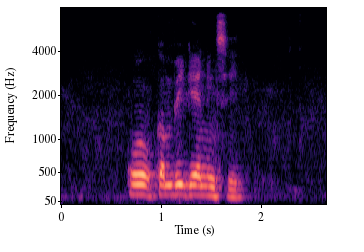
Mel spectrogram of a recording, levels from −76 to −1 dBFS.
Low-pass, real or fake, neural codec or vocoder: 7.2 kHz; fake; codec, 16 kHz, 2 kbps, X-Codec, WavLM features, trained on Multilingual LibriSpeech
